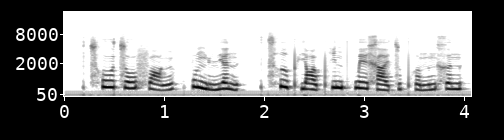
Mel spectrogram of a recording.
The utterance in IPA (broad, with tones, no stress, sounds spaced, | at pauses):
t͡sʰ o˥ ʊ̯ t͡s o˧˥ ʊ̯ f ɑ˨˩˦ ŋ | p ɤ˥˩ ŋ y˨˩ n̪ j ɛ˥˩ n | t͡sʰ ɹ̩˥˩ pʰ j ɑ˨˩ ʊ̯ pʰ i˥˧ n pʰ w e˥˩ ɪ̯ x a˨˩ ɪ̯ t͡s u˥˩ pʰ ɤ˨˩ n̪ ə˥ n x ə˥ n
